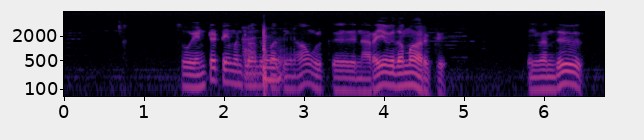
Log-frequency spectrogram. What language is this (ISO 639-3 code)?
tam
